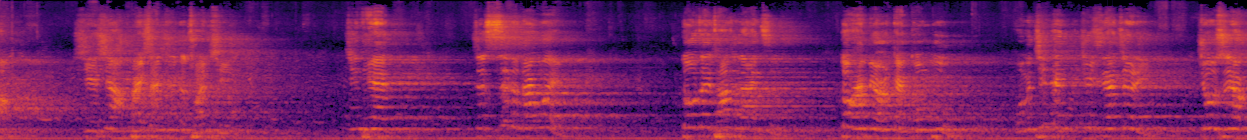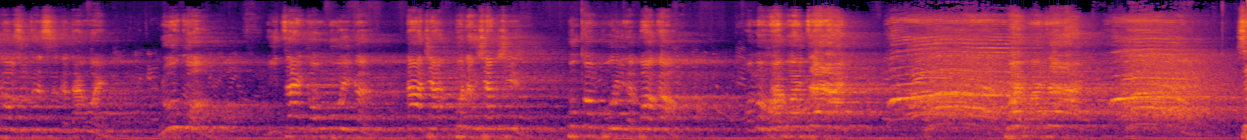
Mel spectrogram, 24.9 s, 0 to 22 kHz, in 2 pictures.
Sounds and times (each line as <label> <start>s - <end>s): Protest Speech 10.2s - 24.9s
Shouting slogans 21.2s - 24.9s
